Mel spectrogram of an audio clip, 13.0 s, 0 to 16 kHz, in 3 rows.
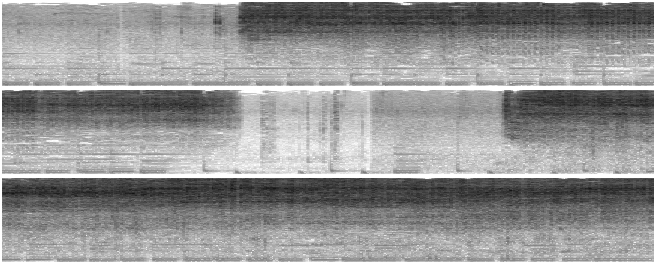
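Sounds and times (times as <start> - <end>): background music: 0.0 - 13.0
toy train motor whirring: 1.4 - 6.2, 7.7 - 13.0.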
